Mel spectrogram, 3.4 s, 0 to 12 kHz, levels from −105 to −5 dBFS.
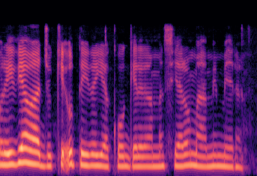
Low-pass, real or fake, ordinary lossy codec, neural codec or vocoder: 7.2 kHz; fake; none; codec, 16 kHz, 16 kbps, FunCodec, trained on Chinese and English, 50 frames a second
